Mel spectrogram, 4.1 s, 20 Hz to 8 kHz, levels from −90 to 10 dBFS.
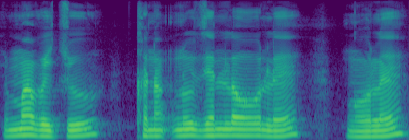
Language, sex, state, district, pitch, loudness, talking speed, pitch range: Wancho, male, Arunachal Pradesh, Longding, 125 Hz, -16 LUFS, 130 wpm, 120-130 Hz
